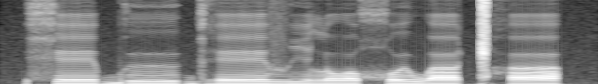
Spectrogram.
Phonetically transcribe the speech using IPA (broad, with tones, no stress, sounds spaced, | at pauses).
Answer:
x eː˩ b ɨː˧˩˧ ɡʱ eː˩˧ v i˩ l o˩ χʷ ɨ˩˧ w ɐː˩ ǁʰ ɐ˩˧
